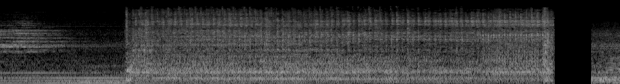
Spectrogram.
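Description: Industrial bag-closing sewing machine stitching shut a woven sack. It starts abruptly about a second in and runs steadily with a fast even rhythm until it cuts off suddenly near the end, over the steady hum of the line's motor.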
